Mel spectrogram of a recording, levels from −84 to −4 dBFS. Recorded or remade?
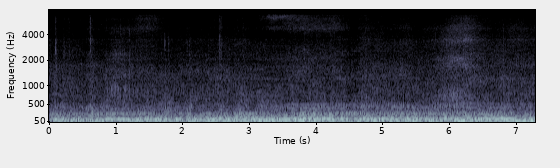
remade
